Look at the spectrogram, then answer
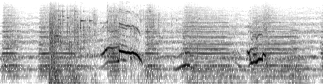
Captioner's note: screams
